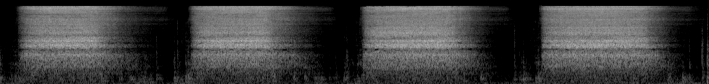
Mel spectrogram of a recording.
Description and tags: sound of steamer from a coffemaker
